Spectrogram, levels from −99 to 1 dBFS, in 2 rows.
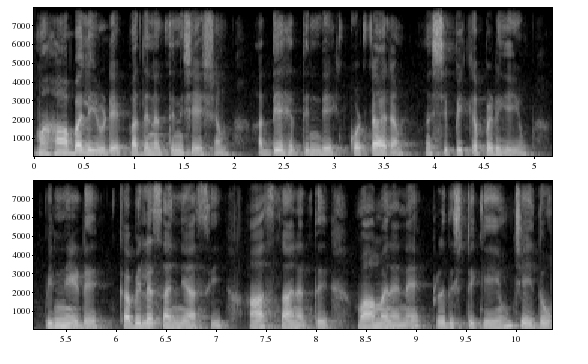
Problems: low volume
